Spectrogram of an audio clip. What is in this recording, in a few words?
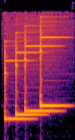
Item found; sponge-jeu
